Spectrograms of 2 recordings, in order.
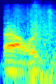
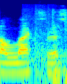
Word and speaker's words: Alex: And I'm being told it's Alex and not Alexis. He's not a girl.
